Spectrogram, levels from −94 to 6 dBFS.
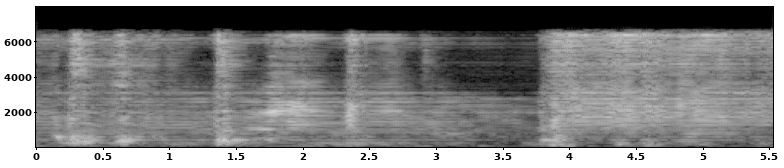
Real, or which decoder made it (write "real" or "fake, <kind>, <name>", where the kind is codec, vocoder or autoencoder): fake, vocoder, HiFi-GAN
